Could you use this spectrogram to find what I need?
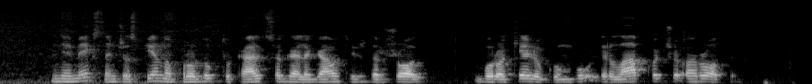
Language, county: Lithuanian, Utena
